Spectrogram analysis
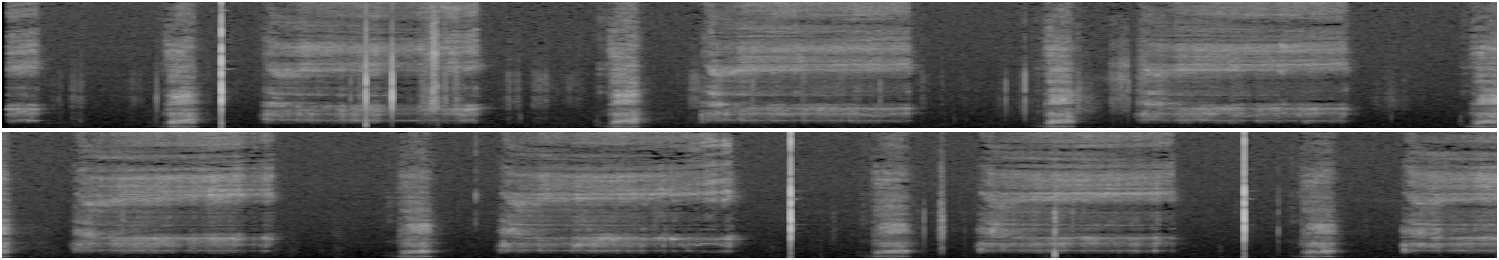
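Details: Loud, harsh, raspy, drawn-out inhalations in a dog during an episode of not inhaling adequately, just before laryngeal paralysis was diagnosed under anesthesia; earlier signs were noisy breathing after exertion. Inspiratory stridor.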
